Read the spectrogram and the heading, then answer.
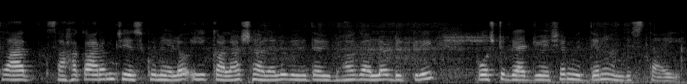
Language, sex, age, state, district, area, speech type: Telugu, female, 30-45, Andhra Pradesh, East Godavari, rural, spontaneous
